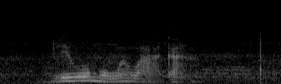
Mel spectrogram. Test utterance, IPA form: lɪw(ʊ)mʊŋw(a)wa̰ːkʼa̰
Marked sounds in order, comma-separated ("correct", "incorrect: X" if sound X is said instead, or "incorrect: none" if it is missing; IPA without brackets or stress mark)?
correct, incorrect: ɛ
